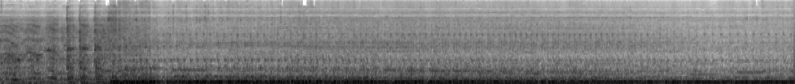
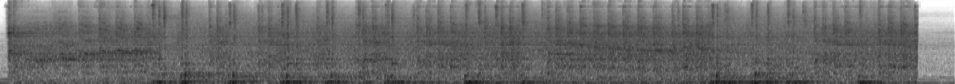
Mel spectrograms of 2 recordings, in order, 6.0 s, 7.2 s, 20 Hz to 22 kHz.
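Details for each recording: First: Turbo Ford Fairmont driven back after a problem: deep, steady V8 rumble with a dull knock on the driver's side, suspected at cylinder 7, not thought to be a lifter; owners suspect bent connecting rods. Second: Turbo V8 Ford Fairmont's first start after rebuilding with straight rods replacing bent ones and reinstalling the manifolds. It settles into a lumpy but even run with throttle blips and no knock heard; unclear yet if it sounds better.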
